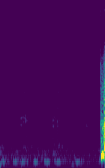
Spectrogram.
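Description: A girl slams a door shut in someone's face with a sudden loud bang at the very end, preceded by soft, faint rhythmic thumps and near silence.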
